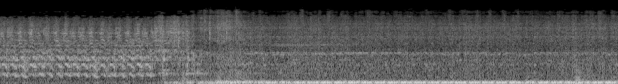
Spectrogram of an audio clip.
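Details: Engine just after fitting a replacement Carter fuel pump, previous new Delphi pump failed within 10 miles with zero fuel pressure: starter churns under two seconds, catches quickly, settles to steady even low idle; healthy start.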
